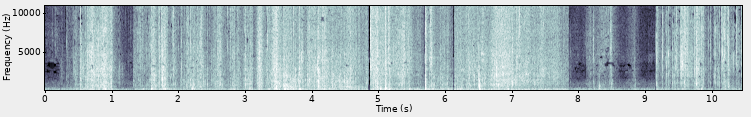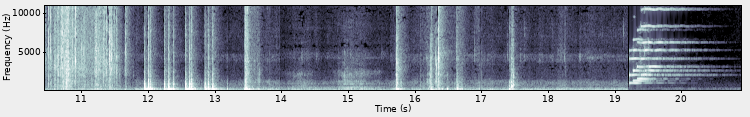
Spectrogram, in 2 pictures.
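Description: Crinkling and tearing of a yellow plastic mailer bag and plastic wrap as a pencil case is pulled out. This is followed by quieter rustling and several sharp plastic clicks as the hard plastic suitcase-style pencil case is unlatched and opened. A short bright chime sounds near the end.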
